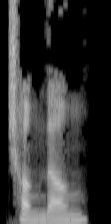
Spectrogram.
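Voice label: "逞能", Mandarin Chinese; chinese flashcards; hsk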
